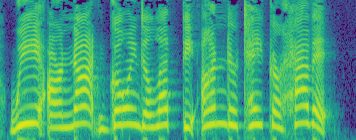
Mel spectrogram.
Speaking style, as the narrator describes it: continued to rabble-rouse, shouting

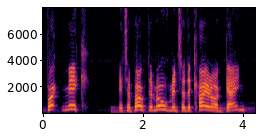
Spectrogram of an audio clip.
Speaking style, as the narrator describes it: Brua exclaimed

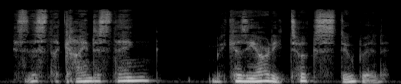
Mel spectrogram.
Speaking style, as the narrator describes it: Audra whispered to Nava

